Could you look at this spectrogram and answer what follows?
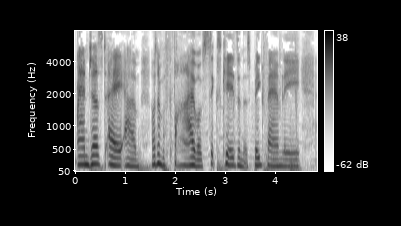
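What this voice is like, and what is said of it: Mixed, hard-to-place English accent. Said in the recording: “my accent doesn't sound like it, but I'm actually a Zulu chick ... my accent's all over the place”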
